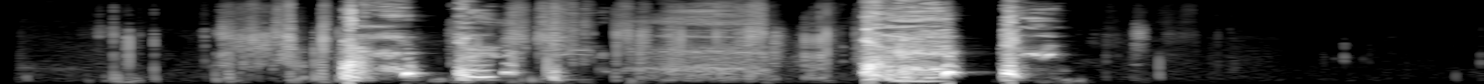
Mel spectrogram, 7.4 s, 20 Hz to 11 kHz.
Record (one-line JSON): {"cough_length": "7.4 s", "cough_amplitude": 32768, "cough_signal_mean_std_ratio": 0.32, "survey_phase": "beta (2021-08-13 to 2022-03-07)", "age": "18-44", "gender": "Female", "wearing_mask": "No", "symptom_new_continuous_cough": true, "symptom_runny_or_blocked_nose": true, "symptom_sore_throat": true, "symptom_fatigue": true, "symptom_headache": true, "symptom_onset": "4 days", "smoker_status": "Never smoked", "respiratory_condition_asthma": false, "respiratory_condition_other": true, "recruitment_source": "Test and Trace", "submission_delay": "2 days", "covid_test_result": "Positive", "covid_test_method": "RT-qPCR", "covid_ct_value": 21.4, "covid_ct_gene": "ORF1ab gene", "covid_ct_mean": 21.8, "covid_viral_load": "71000 copies/ml", "covid_viral_load_category": "Low viral load (10K-1M copies/ml)"}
